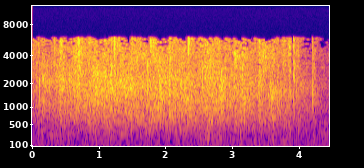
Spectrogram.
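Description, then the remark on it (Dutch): An audience at a quiz applauds steadily, a dense wash of many hands clapping at an even level for the whole stretch, with no voices standing out. “Applaus!”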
